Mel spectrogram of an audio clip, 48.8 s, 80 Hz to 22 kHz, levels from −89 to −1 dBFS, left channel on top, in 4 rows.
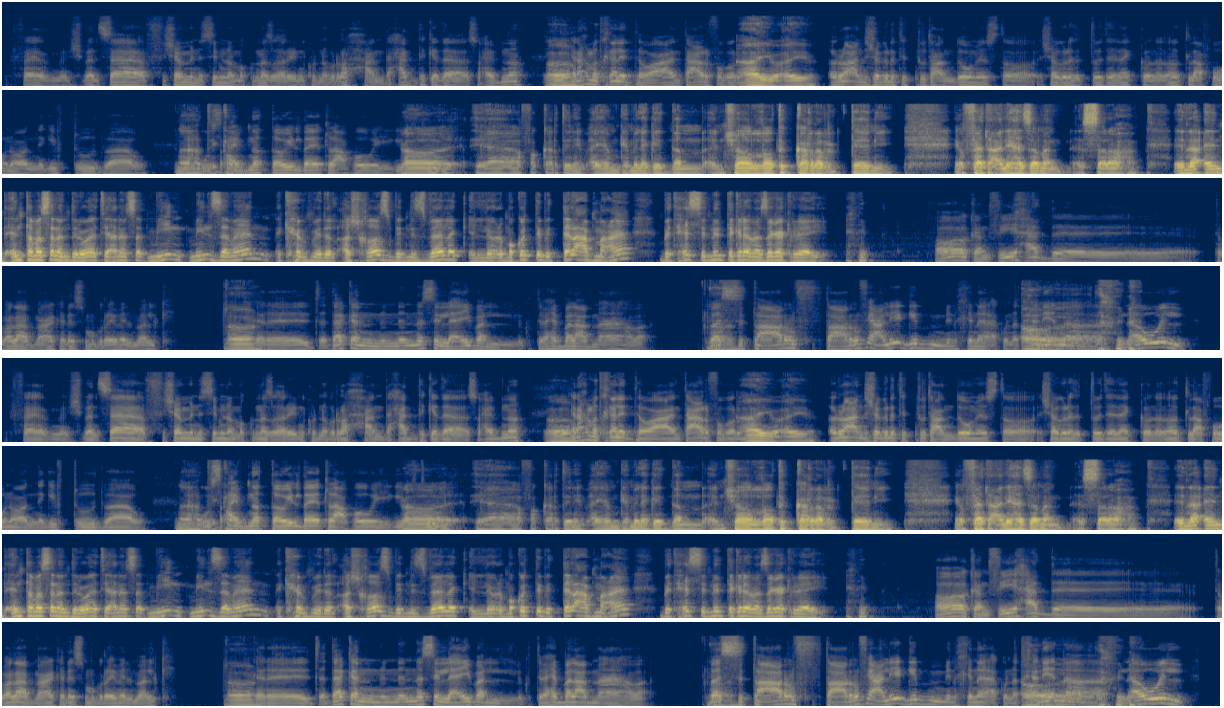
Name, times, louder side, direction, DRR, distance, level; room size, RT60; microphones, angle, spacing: voice 1, 0.2-5.2 5.7-7.8 8.3-13.6 14.2-16.7 33.7-38.3 39.1-43.1 43.7-48.5, right 3 dB, 35° right, 0.5 m, -36 dB
voice 2, 5.4-5.8 7.3-8.1 13.9-14.6 16.2-33.1 38.8-39.2 43.6-43.9 46.8-47.9, left 1 dB, 20° left, 0.5 m, -26 dB
4.0 x 2.5 x 3.4 m
head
